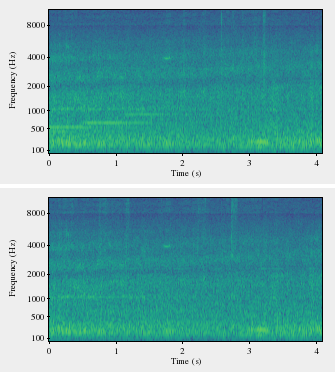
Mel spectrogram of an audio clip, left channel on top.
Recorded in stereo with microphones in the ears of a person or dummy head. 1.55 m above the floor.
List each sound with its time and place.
0.0 s a vehicle: centre (ahead or behind); by 4.1 s 5° left (ahead or behind)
